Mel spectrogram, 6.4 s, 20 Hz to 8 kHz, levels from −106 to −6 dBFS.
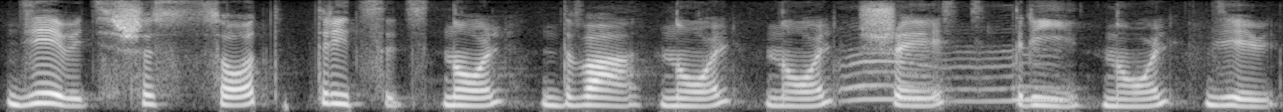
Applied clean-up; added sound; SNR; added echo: none; none; none; none.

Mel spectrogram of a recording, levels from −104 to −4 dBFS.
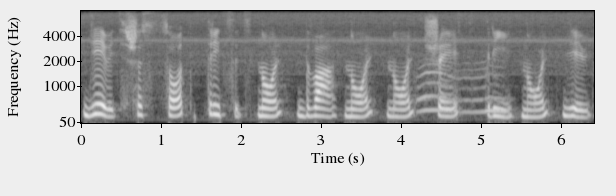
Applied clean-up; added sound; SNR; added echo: none; Domestic sounds, home sounds; 20 dB; none.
